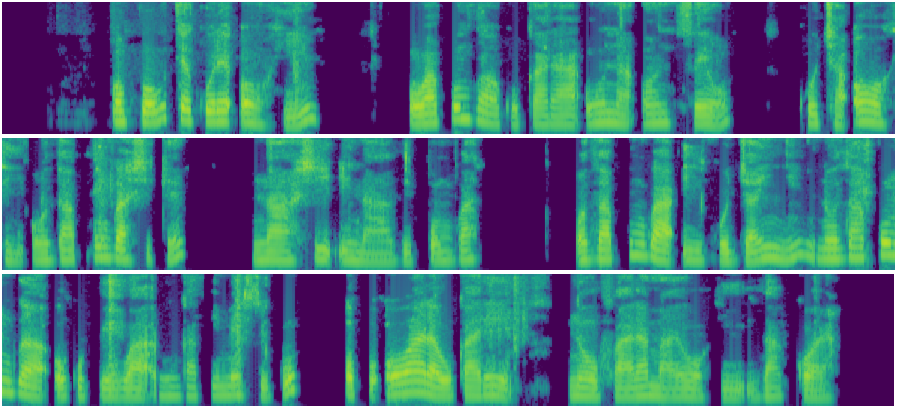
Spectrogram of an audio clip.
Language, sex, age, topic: Oshiwambo, male, 25-35, agriculture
